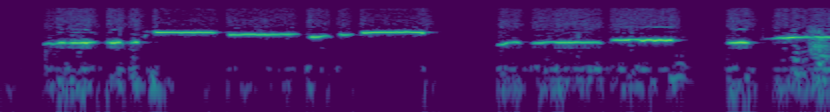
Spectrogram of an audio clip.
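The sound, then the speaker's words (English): A man whistles a slow, clear melody, sustained notes rising and falling in short phrases with brief pauses between them, alone with no talking. “…, do you know how to whistle? Sure. Let me hear your whistle coming through the rye.”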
